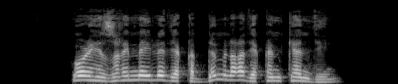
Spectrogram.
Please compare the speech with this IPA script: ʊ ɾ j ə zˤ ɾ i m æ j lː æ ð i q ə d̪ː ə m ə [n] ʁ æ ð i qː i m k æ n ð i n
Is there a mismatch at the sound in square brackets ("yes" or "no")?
no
